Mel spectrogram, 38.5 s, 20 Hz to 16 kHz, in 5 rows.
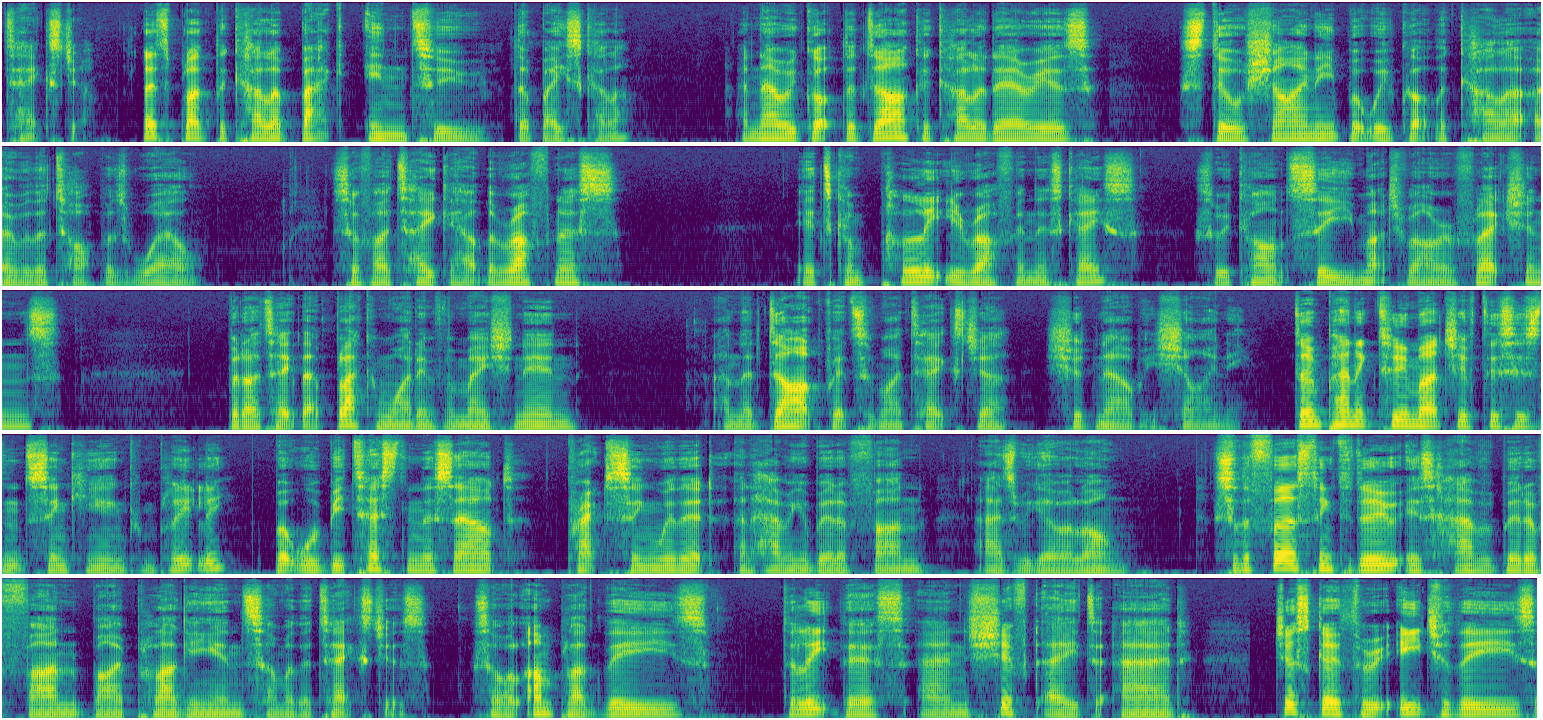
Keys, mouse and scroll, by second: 2.4-3.2 drag, 3.9-6.8 middle drag, 10.3-13.1 drag, 13.1-18.6 middle drag, 18.6-19.6 drag, 19.6-21.8 middle drag, 32.9 click, 34.2 click, 34.5 Delete.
